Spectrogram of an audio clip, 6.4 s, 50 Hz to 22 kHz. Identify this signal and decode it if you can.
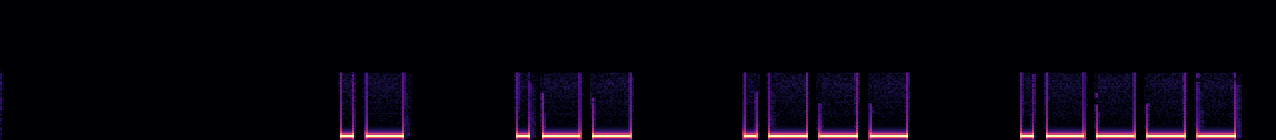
Morse code, heard as a keyed tone, about 19 wpm, 800 Hz. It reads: A W J 1
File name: Difficult Combos / Difficult Combos-mp3s / AWJ1 @18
